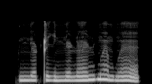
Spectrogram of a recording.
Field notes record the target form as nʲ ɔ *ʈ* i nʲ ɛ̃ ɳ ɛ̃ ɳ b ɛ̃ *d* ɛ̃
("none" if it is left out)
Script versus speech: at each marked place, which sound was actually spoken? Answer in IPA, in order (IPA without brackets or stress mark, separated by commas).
ʈ, b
